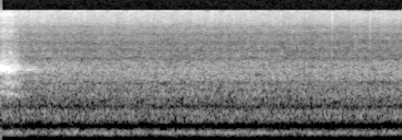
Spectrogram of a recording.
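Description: Faint, steady room tone: a low hum with light hiss from the studio microphone, after the last sound of a spoken word fades at the very start.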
